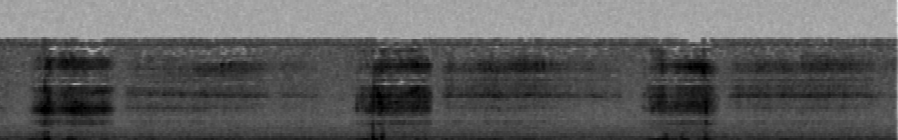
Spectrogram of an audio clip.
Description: Our dog Lucy, a Basset Hound, snoring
